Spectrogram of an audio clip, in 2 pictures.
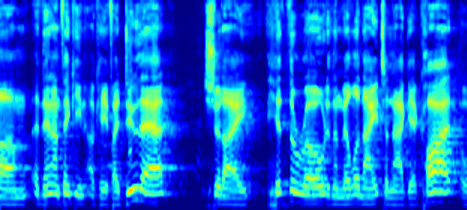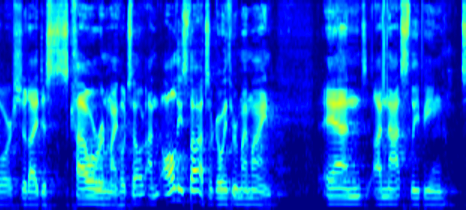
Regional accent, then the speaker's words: Fort Wayne, Indiana, United States; hey, I'm from Indiana, too. I'm from Fort Wayne.

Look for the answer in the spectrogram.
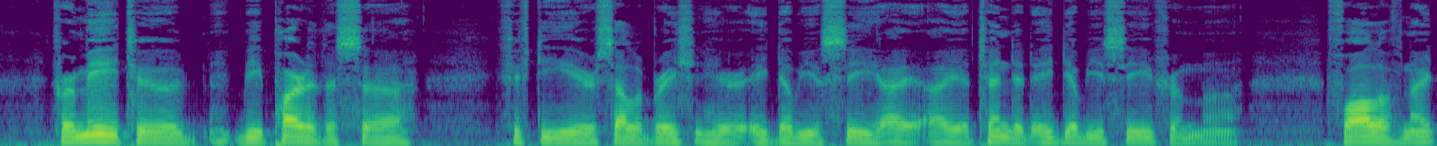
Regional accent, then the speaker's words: Fort Defiance, Arizona, United States; I graduated from Wind Rock High School, and I'm originally from Fort Defiance, Arizona.

